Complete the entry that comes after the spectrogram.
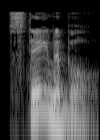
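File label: "stainable", British English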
